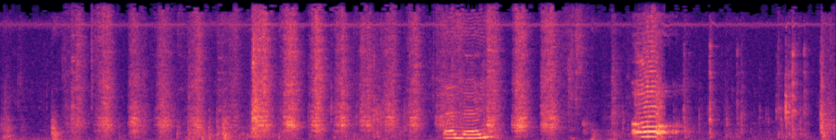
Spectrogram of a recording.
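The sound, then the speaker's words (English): A knife spreads butter and Marmite on toast with many repeated dry, rasping scrapes of uneven length. Two brief voice sounds break in near the middle and toward the end. “I'm just going to put some butter and some Marmite on your toast.”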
